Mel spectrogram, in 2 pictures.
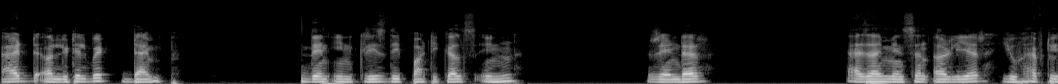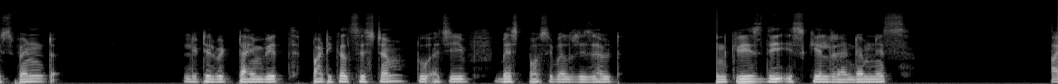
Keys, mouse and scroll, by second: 3.4-4.6 scroll up 1, 4.6-6.2 drag, 6.2-7.4 scroll down 1, 7.4 scroll down 1, 9.2 space, 9.7-11.4 scroll up 1, 11.4-13.3 drag, 15.5-17.0 scroll down 2, 17.0-18.3 drag, 20.6-21.1 drag.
